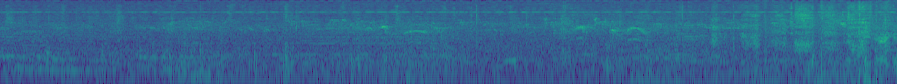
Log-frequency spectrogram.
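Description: Horse hooves thud and clip-clop on the footing of a show jumping arena at an international event in Guadalajara, Mexico, steady and mid-distance beneath commentary and crowd ambience.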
